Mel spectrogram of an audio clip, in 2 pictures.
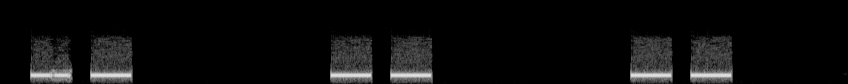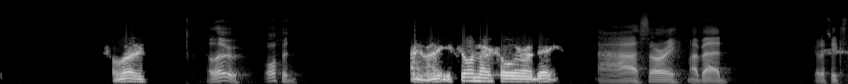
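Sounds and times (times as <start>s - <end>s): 
phone ringing tone heard down the line: 0.3s - 1.4s, 3.3s - 4.4s, 6.3s - 7.4s
speech: 9.7s - 10.0s, 10.6s - 11.5s, 12.6s - 15.8s, 16.6s - 16.9s.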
